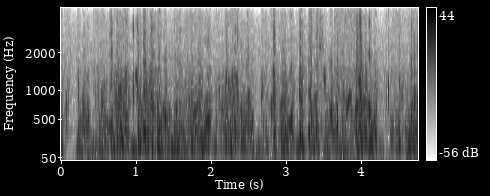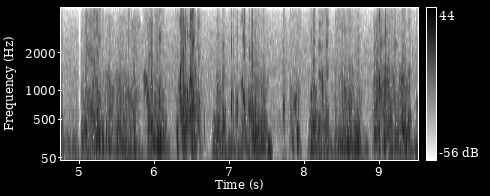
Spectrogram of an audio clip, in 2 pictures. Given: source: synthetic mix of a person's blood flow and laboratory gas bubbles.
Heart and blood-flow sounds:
Doppler ultrasound of blood flow; precordium
0.00-0.13 s: bubbles
0.20-0.27 s: bubbles
0.42-1.39 s: bubbles
1.45-2.00 s: bubbles
2.02-2.47 s: bubbles
2.65-3.05 s: bubbles
3.13-3.54 s: bubbles
3.63-4.19 s: bubbles
4.30-4.78 s: bubbles
5.02-5.81 s: bubbles
5.86-6.18 s: bubbles
6.27-6.71 s: bubbles
6.99-7.53 s: bubbles
7.70-7.97 s: bubbles
8.04-8.19 s: bubbles
8.21-8.37 s: bubbles
8.41-8.76 s: bubbles
8.90-9.44 s: bubbles
9.48-9.53 s: bubbles
From the record:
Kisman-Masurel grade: 343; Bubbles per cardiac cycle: rolling drumbeat, 9 or more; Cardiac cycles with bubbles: 100%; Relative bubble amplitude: loud (0.450 to 0.775); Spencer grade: 3 (all of the cardiac periods contain showers or single bubble signals, but not dominating or overriding the cardiac motion signals); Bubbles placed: anywhere in the cardiac cycle

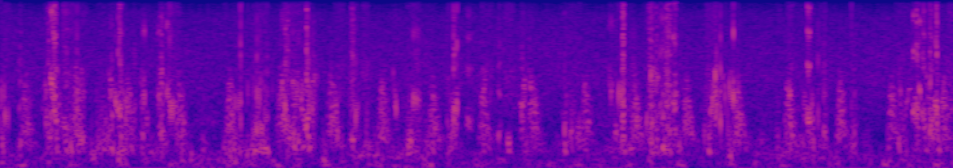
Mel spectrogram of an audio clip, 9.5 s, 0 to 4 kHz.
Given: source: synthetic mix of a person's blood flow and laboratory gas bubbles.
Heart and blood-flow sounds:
Doppler ultrasound of blood flow; subclavian vein
0.00-0.12 s: bubbles
0.18-0.24 s: bubbles
0.41-0.86 s: bubbles
0.94-1.37 s: bubbles
1.40-1.80 s: bubbles
2.23-2.73 s: bubbles
2.79-3.19 s: bubbles
3.33-3.45 s: bubbles
3.48-3.71 s: bubbles
3.92-4.00 s: bubbles
4.04-4.37 s: bubbles
4.46-4.93 s: bubbles
4.97-5.14 s: bubbles
5.19-5.38 s: bubbles
5.61-5.90 s: bubbles
6.08-6.37 s: bubbles
6.43-6.83 s: bubbles
7.01-7.42 s: bubbles
7.75-7.82 s: bubbles
7.84-8.28 s: bubbles
8.51-8.60 s: bubbles
8.95-9.54 s: bubbles
From the record:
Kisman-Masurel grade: 243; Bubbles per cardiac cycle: several, 3 to 8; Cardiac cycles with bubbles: 100%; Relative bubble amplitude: loud (0.450 to 0.775); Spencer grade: 3 (all of the cardiac periods contain showers or single bubble signals, but not dominating or overriding the cardiac motion signals); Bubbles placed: anywhere in the cardiac cycle

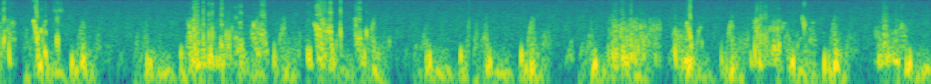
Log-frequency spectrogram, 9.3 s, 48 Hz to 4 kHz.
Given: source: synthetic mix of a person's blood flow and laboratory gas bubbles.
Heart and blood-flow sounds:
Doppler ultrasound of blood flow; precordium
0.00-0.17 s: bubbles
0.29-0.50 s: bubbles
0.53-0.63 s: bubbles
1.85-2.45 s: bubbles
2.50-2.69 s: bubbles
3.05-3.45 s: bubbles
3.54-3.71 s: bubbles
6.07-6.60 s: bubbles
6.71-7.02 s: bubbles
7.47-8.17 s: bubbles
8.73-9.05 s: bubbles
From the record:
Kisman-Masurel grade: 233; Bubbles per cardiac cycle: several, 3 to 8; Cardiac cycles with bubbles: 50 to 99%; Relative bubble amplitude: loud (0.450 to 0.775); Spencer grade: 3 (all of the cardiac periods contain showers or single bubble signals, but not dominating or overriding the cardiac motion signals); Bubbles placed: only in the low amplitude regions of the cardiac cycle

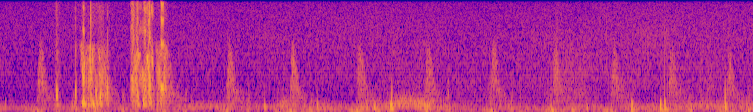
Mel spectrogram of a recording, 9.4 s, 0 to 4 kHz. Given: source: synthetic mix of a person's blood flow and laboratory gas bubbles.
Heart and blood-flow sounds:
Doppler ultrasound of blood flow; subclavian vein
0.68-0.77 s: bubbles
0.91-1.39 s: bubbles
1.63-2.13 s: bubbles
From the record:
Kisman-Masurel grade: 222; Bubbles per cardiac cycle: several, 3 to 8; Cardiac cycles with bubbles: 10 to 50%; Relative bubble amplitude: moderate (0.250 to 0.450); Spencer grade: 2 (many but less than half of the cardiac periods contain bubble signals, singularly or in groups); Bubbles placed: anywhere in the cardiac cycle

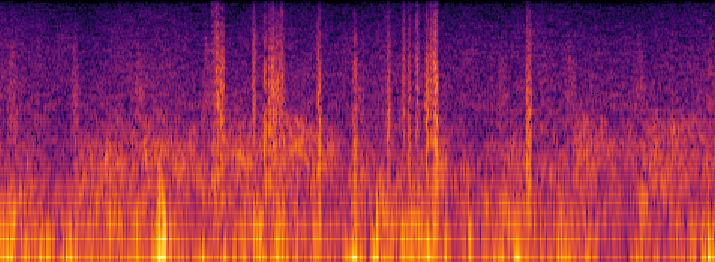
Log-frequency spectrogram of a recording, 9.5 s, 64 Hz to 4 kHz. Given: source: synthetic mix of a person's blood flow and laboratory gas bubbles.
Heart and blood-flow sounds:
Doppler ultrasound of blood flow; subclavian vein
no bubbles
From the record:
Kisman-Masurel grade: 000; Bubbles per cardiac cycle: 0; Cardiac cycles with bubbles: 0%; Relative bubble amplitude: no bubbles discernible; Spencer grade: 0 (complete lack of bubble signals)

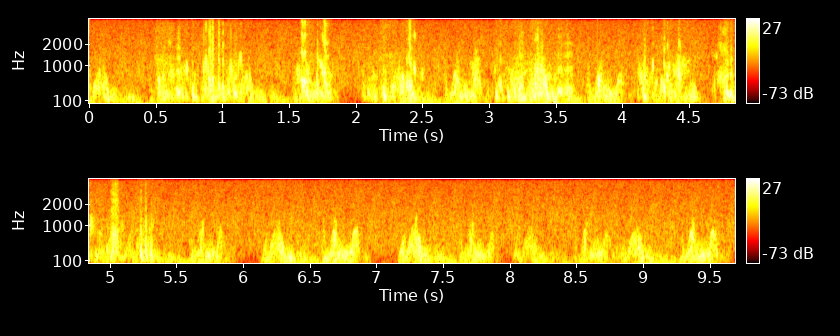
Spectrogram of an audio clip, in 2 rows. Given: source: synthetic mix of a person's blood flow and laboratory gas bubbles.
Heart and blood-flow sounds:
Doppler ultrasound of blood flow; precordium
0.48-1.16 s: bubbles
1.54-1.84 s: bubbles
2.04-2.52 s: bubbles
2.79-2.94 s: bubbles
3.01-3.64 s: bubbles
4.09-4.58 s: bubbles
4.67-5.11 s: bubbles
5.19-5.35 s: bubbles
From the record:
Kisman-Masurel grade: 332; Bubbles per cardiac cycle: rolling drumbeat, 9 or more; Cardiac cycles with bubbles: 50 to 99%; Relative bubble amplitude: moderate (0.250 to 0.450); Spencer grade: 3 (all of the cardiac periods contain showers or single bubble signals, but not dominating or overriding the cardiac motion signals); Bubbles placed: anywhere in the cardiac cycle

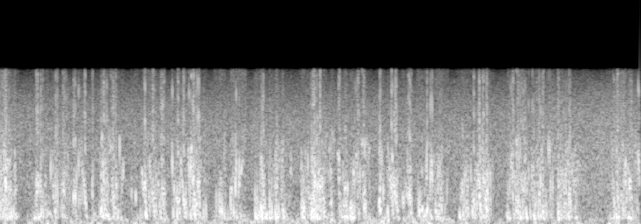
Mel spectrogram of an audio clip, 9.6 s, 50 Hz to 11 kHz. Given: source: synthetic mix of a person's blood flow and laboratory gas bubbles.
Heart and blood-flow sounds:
Doppler ultrasound of blood flow; precordium
0.00-0.35 s: bubbles
0.51-1.39 s: bubbles
1.42-1.92 s: bubbles
1.98-3.17 s: bubbles
3.23-3.73 s: bubbles
3.82-4.46 s: bubbles
4.52-5.06 s: bubbles
5.09-5.63 s: bubbles
5.69-6.77 s: bubbles
6.89-7.47 s: bubbles
7.62-8.37 s: bubbles
8.39-8.77 s: bubbles
9.16-9.63 s: bubbles
From the record:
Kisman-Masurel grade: 444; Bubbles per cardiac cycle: continuous sound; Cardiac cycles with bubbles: 100%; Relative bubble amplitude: maximal (0.775 to 0.999); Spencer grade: 4 (maximum detectable bubble signal sounding continuously throughout systole and diastole of every cardiac period, and overriding the amplitude of the normal cardiac signals); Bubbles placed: anywhere in the cardiac cycle

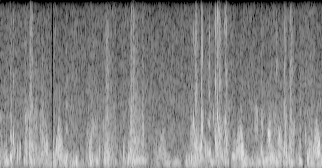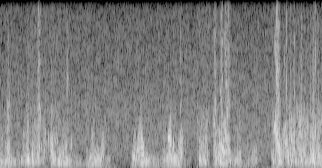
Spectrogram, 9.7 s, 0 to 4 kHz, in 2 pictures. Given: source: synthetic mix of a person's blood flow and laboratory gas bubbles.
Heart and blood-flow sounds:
Doppler ultrasound of blood flow; precordium
0.00-0.69 s: bubbles
0.97-1.02 s: bubbles
1.11-1.19 s: bubbles
1.29-1.74 s: bubbles
1.81-2.21 s: bubbles
2.83-3.44 s: bubbles
3.81-4.03 s: bubbles
4.05-4.72 s: bubbles
4.83-5.08 s: bubbles
5.21-5.94 s: bubbles
7.38-7.47 s: bubbles
7.51-7.56 s: bubbles
7.78-7.98 s: bubbles
8.00-8.31 s: bubbles
8.36-8.46 s: bubbles
8.88-9.66 s: bubbles
From the record:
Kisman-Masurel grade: 332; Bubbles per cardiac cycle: rolling drumbeat, 9 or more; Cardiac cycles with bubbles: 50 to 99%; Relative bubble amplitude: moderate (0.250 to 0.450); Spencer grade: 3 (all of the cardiac periods contain showers or single bubble signals, but not dominating or overriding the cardiac motion signals); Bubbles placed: only in the low amplitude regions of the cardiac cycle

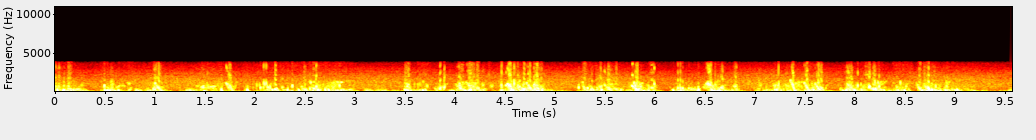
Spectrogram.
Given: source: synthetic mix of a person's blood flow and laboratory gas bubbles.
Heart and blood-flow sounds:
Doppler ultrasound of blood flow; precordium
0.00-0.35 s: bubbles
0.47-0.81 s: bubbles
0.97-1.16 s: bubbles
1.41-1.85 s: bubbles
1.89-3.03 s: bubbles
3.47-3.95 s: bubbles
4.00-4.42 s: bubbles
4.47-4.94 s: bubbles
5.21-6.05 s: bubbles
6.15-6.87 s: bubbles
7.03-7.76 s: bubbles
7.83-8.35 s: bubbles
8.39-9.25 s: bubbles
From the record:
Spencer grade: 4 (maximum detectable bubble signal sounding continuously throughout systole and diastole of every cardiac period, and overriding the amplitude of the normal cardiac signals); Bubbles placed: anywhere in the cardiac cycle

